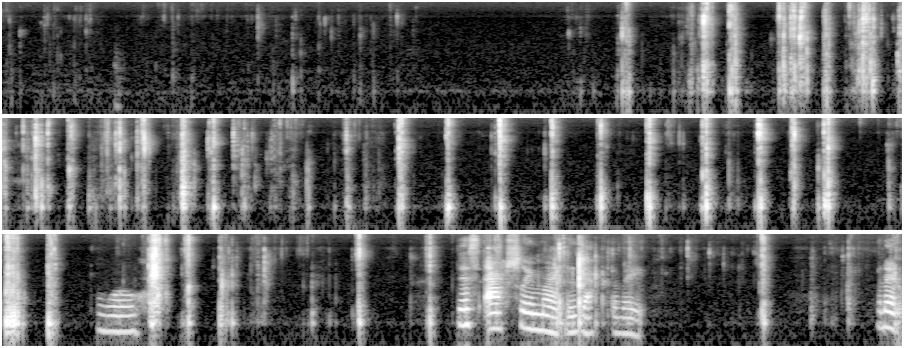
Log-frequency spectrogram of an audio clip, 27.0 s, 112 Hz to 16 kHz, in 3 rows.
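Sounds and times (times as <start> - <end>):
slime squishing with sticky pops: 5.7 - 27.0.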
